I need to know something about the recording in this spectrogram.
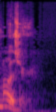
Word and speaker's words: Gmoser: know i have a my name is spelled with a g it's g-m-o-s-e-r the g is silenced old austrian name and uh it's a kind of a guttural thing but uh we don't pronounce the g at least in my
